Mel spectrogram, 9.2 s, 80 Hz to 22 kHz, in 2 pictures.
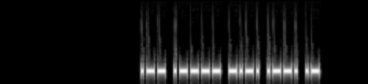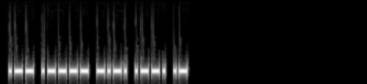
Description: Morse code, heard as a keyed tone, about 34 wpm, 700 Hz. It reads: W1CPA W1CPA
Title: USA Call Signs - 5 Characters - Repeated 2x - 35wpm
